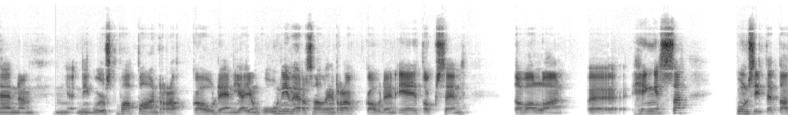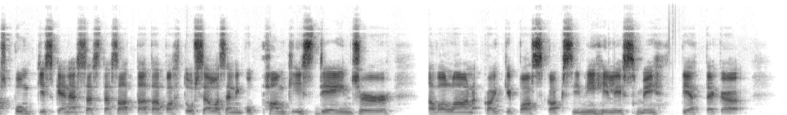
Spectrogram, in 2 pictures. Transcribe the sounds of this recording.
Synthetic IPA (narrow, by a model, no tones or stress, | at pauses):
enniːŋkujust̪ʋɑpɑːnrɑkːɑudenjɑjoŋkuuniʋersɑːlinrɑkːɑuwdenʔeːt̪oksen | t̪ɑʋɑlːɑːn̰ː | heŋːesːæ | kunsit̪ːet̪ːɑːspuŋkːiskenesːæsi̥t̪æsɑːt̪ːɑːt̪ɑpɑht̪uːsselːɑseniːŋkupʰɑŋkisdeind͡ʒəɹ | t̪ɑʋɑlːɑːnkɑikːipɑskɑksiniɦilismit̪iæt̪ːekø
